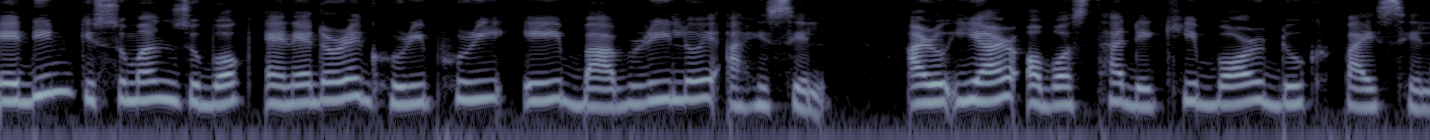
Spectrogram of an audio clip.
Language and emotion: Assamese, neutral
